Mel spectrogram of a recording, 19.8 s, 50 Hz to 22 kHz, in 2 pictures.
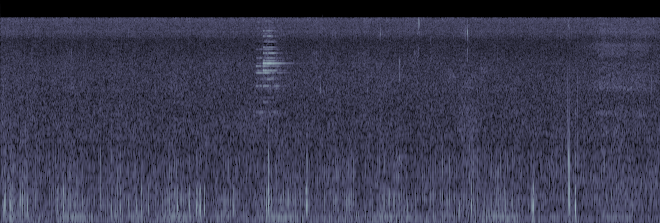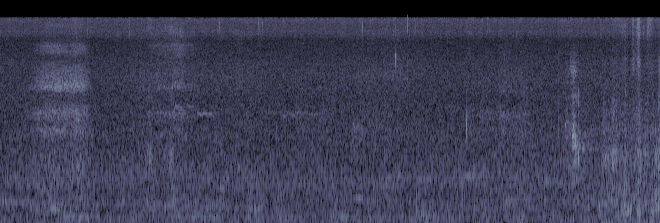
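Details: Richie, a 6-month-old Maine Coon kitten, purrs while his 2-year-old father Amur washes him. A low, steady rumble runs throughout, with scattered rustling and licking noises and a few brief higher clicks.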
